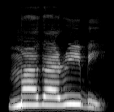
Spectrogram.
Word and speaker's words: magharibi: Next magharibi. Magharibi. Magharibi has syllable magha ribi. Those are four syllables.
